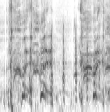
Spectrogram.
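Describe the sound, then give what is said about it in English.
A man coughing in a rapid fit of several harsh, rasping coughs with short breathy gaps between, loud and uneven in rhythm. “when he coughed. When he coughed”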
